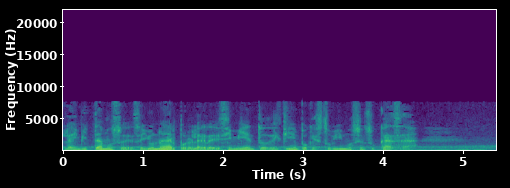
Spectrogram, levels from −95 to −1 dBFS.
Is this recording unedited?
yes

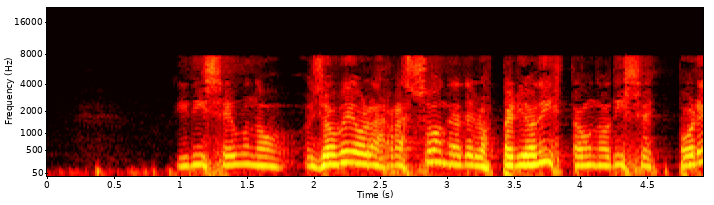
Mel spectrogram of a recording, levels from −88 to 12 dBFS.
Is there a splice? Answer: no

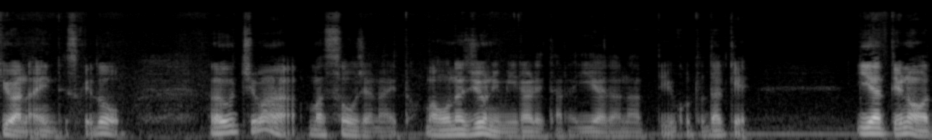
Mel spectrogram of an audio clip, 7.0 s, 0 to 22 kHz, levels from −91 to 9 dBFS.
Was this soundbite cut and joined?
no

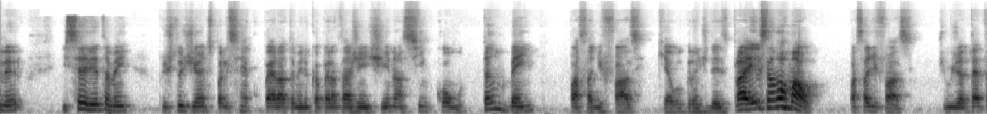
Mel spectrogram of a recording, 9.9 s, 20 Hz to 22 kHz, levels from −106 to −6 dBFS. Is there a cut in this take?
no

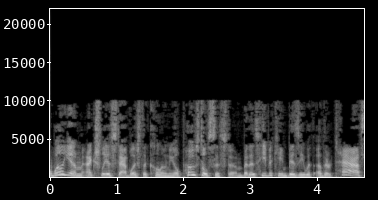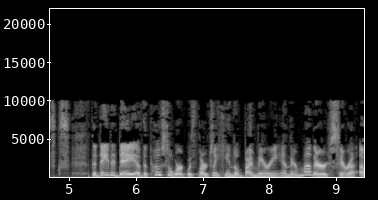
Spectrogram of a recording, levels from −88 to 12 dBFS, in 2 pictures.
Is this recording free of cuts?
yes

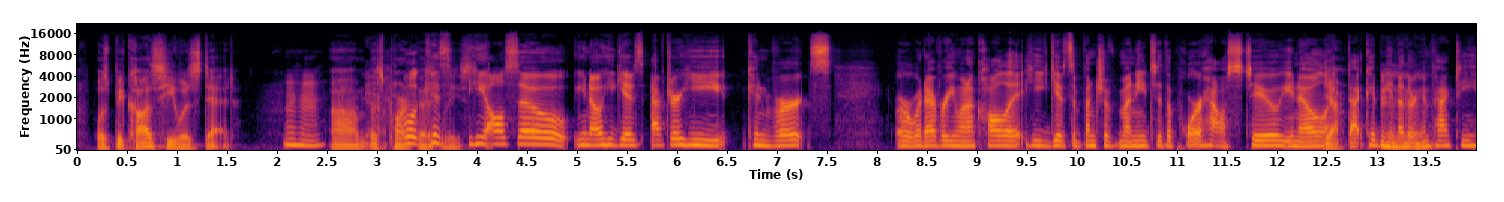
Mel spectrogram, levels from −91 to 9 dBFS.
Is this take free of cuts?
yes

